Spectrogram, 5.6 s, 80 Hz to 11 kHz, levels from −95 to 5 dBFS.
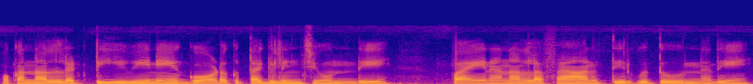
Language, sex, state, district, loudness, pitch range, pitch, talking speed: Telugu, female, Telangana, Mahabubabad, -15 LUFS, 170-185 Hz, 175 Hz, 115 wpm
